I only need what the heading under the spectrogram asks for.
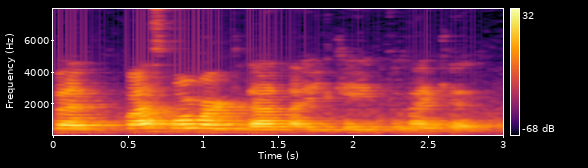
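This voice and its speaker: A woman's voice: mid-range voice, measured pace, slight background noise. A woman in her thirties from the Philippines, whose first language is Filipino, telling a personal story in a rambling way with many fillers, restarts and laughs. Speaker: military member giving a workshop talk. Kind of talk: personal anecdote speech. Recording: distant, dull, echoey room recording.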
